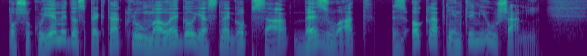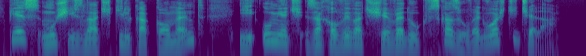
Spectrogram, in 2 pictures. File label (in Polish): ogloszenie radiowe; pieciolatki; karty aktywnosci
